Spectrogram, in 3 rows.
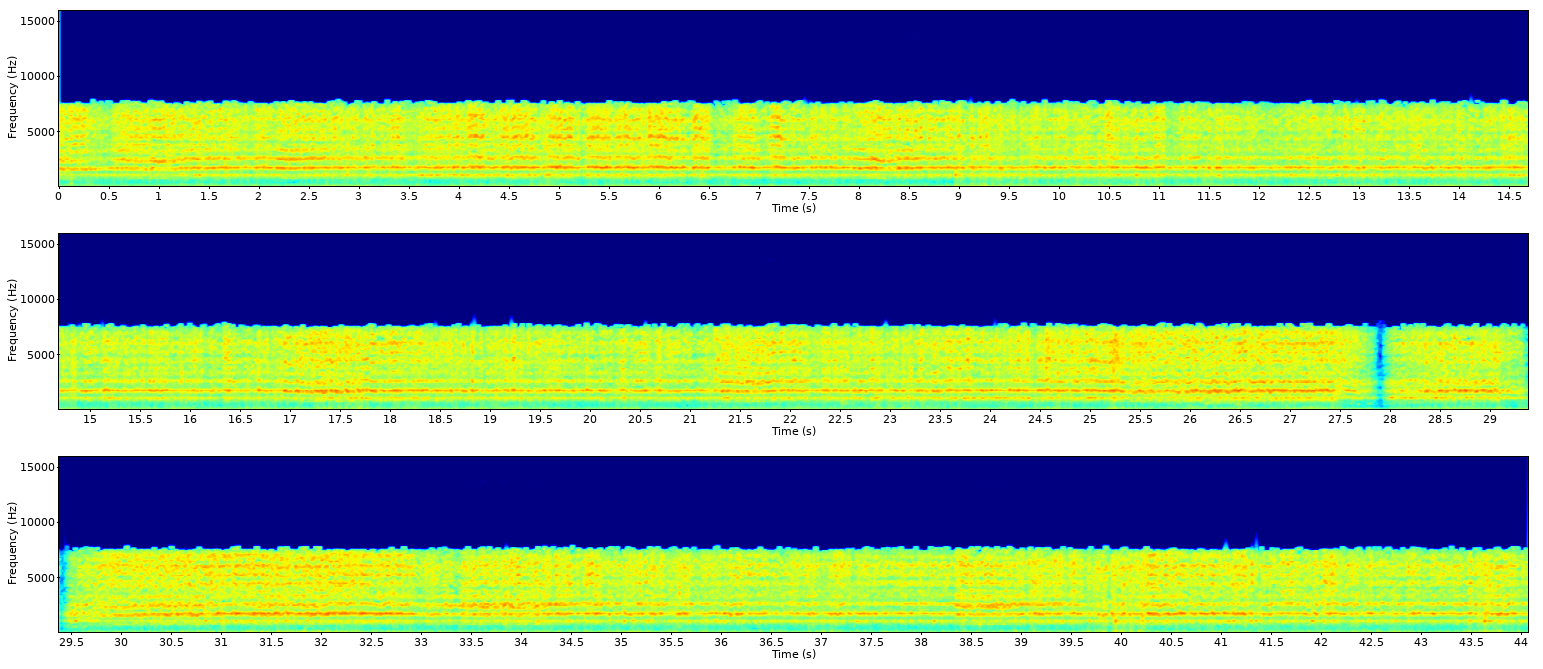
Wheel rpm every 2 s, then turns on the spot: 210, 230, 230, 230, 230, 240, 240, 230, 230, 230, 230, 230, 230, 180, 130, 200, 220, 230, 230, 220, 230, 240.
none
